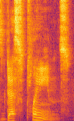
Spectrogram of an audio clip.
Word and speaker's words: Des Plaines: letters in the word i live in a place in chicago in illinois chicago adjacent called this planes they pronounce it here as des plaines if it was french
